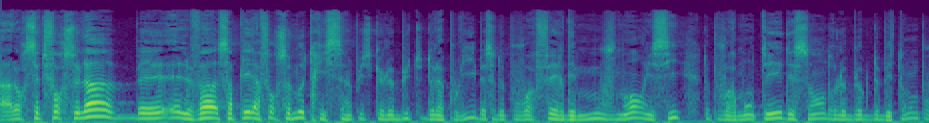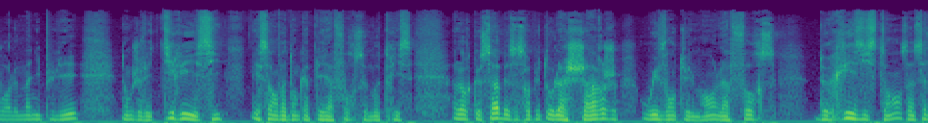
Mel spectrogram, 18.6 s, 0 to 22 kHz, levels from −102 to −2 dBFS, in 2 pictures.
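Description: From start to finish there's mains hum, a steady low drone sitting at 50 Hz, roughly 25 dB below the signal. It's the power line bleeding into the audio path, most likely through a ground loop or a transformer parked too close to the gear.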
